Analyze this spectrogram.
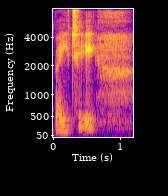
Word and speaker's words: Beatty: We've always called him Warren Beatty over here, but I think it is correctly pronounced Beatty.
